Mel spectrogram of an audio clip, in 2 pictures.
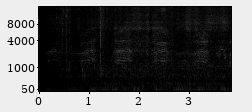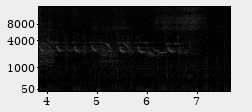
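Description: Birds calling faintly: about five harsh calls, evenly spaced, then a quick run of high chirps from about halfway through.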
